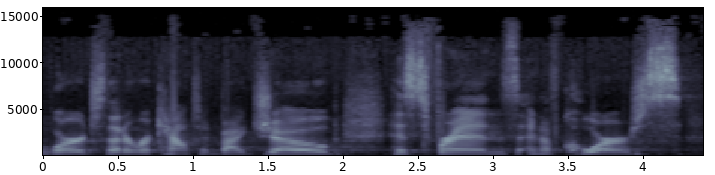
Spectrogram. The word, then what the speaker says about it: Job: it looks like it's spelled job but we pronounce it job it's a book that brings with it it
